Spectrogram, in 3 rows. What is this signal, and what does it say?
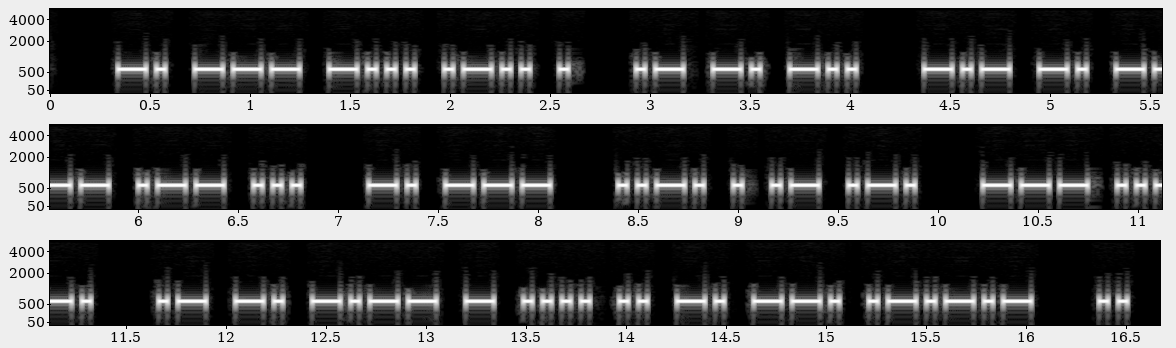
Morse code, heard as a keyed tone, about 25 wpm, 600 Hz. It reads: NOBLE AND KNOWS NO FEAR OF ANYTHING. I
